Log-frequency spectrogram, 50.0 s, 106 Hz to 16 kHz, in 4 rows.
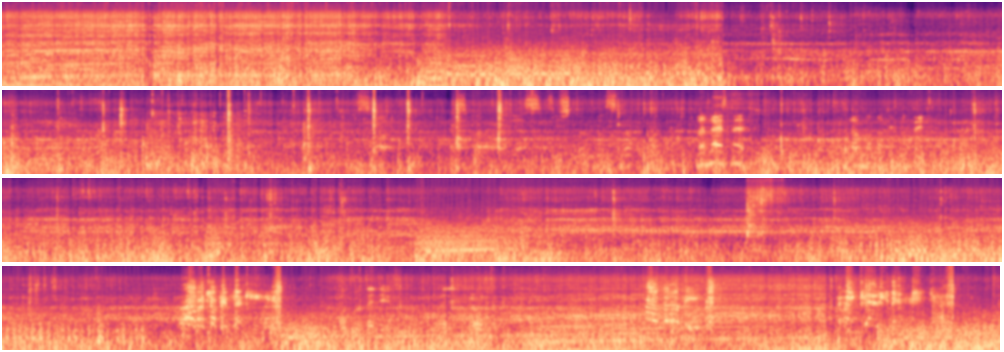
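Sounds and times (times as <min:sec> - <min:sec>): off-road vehicle engine running: 0:00.0 - 0:49.9
sharp clicks and knocks: 0:12.5 - 0:19.0, 0:24.0 - 0:29.9, 0:31.4 - 0:32.8, 0:36.7 - 0:38.9.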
